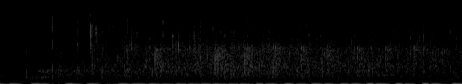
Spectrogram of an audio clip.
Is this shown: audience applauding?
yes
